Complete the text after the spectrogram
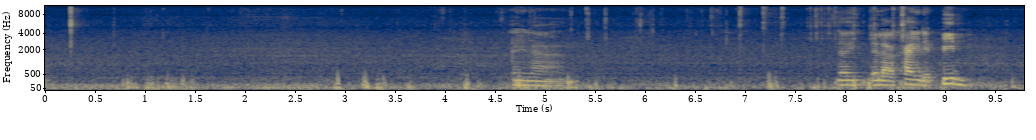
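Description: Small plastic parts click and tap as they are handled up close.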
